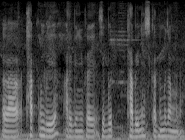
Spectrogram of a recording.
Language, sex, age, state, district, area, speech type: Bodo, male, 30-45, Assam, Chirang, urban, spontaneous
